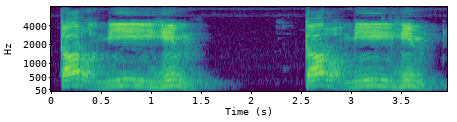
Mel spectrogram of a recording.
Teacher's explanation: تا کو باریک پڑھنا ہے، را کو پر پڑھنا ہے، میم کے بعد یا مدہ ہے ، یا مدہ کو کھینچ کر پڑھنا ہے، میہم، میہم۔ اب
